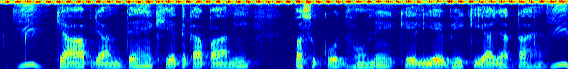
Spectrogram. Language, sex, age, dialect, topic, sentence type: Hindi, male, 25-30, Awadhi Bundeli, agriculture, statement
